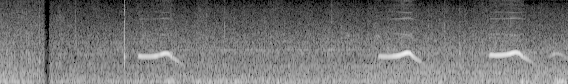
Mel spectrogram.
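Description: A bird calling three times, a few seconds apart. Each call is a clear whistled note that holds, lifts briefly and then drops away. There is a single sharp click about a second and a half in.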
